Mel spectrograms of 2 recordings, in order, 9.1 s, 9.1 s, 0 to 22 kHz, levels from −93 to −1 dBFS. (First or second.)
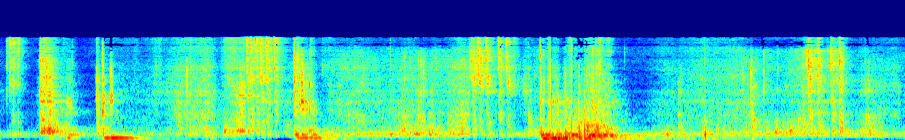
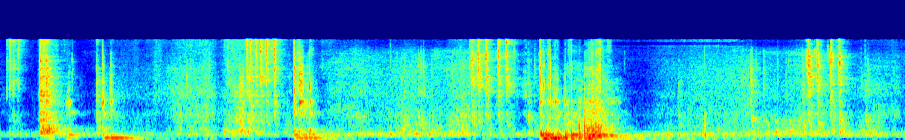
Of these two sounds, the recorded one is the second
